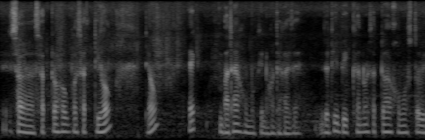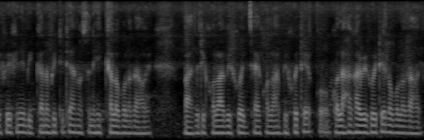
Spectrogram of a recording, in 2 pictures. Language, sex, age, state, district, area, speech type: Assamese, male, 30-45, Assam, Morigaon, rural, spontaneous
